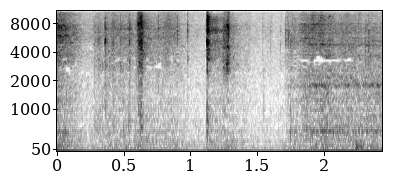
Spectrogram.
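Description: Near silence with a few faint, short clicks of small metal hard-drive parts being handled, the sharpest about a second in.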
